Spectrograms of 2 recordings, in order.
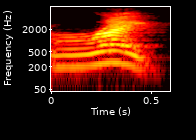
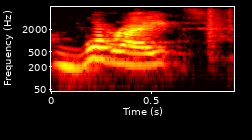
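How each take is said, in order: First: The word begins with a plain r sound. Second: A w sound is pronounced before the r. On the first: The speaker calls it right. "but write a story" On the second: The speaker calls it wrong. "not write a story"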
